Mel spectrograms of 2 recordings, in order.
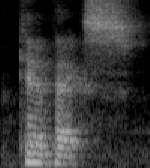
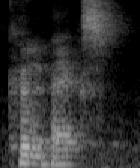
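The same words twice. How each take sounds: First: Knipex with short "kin" opening; alternative pronunciation. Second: Knipex with "kuh" opening; alternative pronunciation. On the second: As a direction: say Knipex as "KUH-nuh-pex". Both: Shown as a demonstration. Repeats brand in both pronunciations.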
